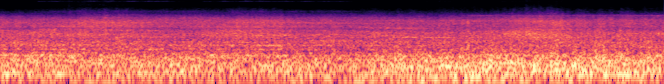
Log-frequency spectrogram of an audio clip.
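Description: Double-stack container cars of an intermodal freight train rolling past, a steady rumble of steel wheels on rail.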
